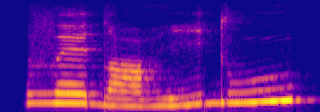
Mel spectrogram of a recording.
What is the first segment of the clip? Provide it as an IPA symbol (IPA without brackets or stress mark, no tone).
v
